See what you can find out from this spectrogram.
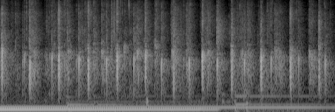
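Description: An audience applauds with quick, fairly even claps that grow sharper and more rhythmic toward the end, over a steady low droning tone that cuts out partway through.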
